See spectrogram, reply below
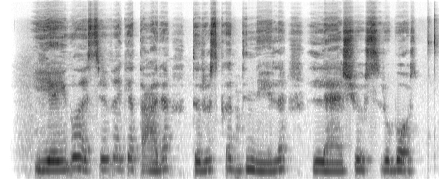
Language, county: Lithuanian, Panevėžys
